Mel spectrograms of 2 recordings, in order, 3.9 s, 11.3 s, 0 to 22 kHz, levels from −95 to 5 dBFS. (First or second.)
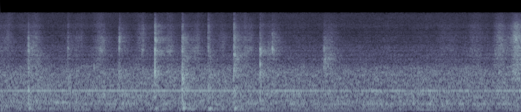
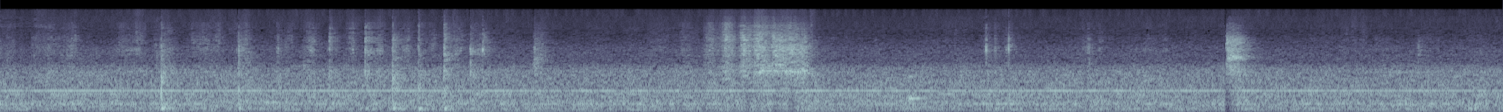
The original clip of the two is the second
